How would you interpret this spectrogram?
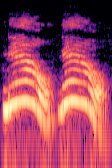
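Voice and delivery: high urgent repeated call; shouting. Acted. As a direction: hammer the word home. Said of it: "shouted Jack".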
